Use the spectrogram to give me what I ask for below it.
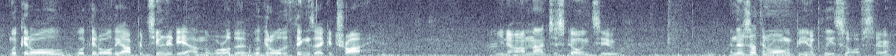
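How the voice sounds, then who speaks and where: Out walking a nighttime city street, a twentysomething New Yorker keeps his livestream audience company, greeting viewers by name and cheering them on in a casual, animated way. His voice runs a little high and a little fast, with traffic noise around him.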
